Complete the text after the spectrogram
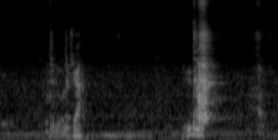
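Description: A metal lid clanks as it is lifted off a wok.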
